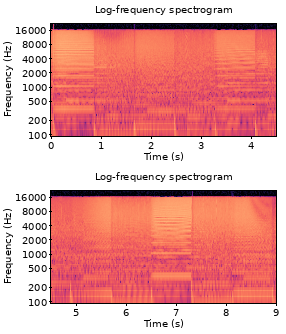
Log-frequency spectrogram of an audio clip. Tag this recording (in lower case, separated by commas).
sampler, music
